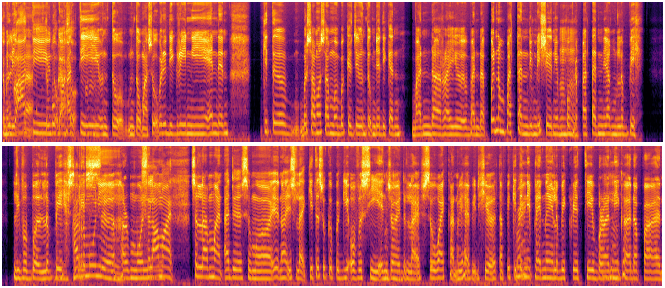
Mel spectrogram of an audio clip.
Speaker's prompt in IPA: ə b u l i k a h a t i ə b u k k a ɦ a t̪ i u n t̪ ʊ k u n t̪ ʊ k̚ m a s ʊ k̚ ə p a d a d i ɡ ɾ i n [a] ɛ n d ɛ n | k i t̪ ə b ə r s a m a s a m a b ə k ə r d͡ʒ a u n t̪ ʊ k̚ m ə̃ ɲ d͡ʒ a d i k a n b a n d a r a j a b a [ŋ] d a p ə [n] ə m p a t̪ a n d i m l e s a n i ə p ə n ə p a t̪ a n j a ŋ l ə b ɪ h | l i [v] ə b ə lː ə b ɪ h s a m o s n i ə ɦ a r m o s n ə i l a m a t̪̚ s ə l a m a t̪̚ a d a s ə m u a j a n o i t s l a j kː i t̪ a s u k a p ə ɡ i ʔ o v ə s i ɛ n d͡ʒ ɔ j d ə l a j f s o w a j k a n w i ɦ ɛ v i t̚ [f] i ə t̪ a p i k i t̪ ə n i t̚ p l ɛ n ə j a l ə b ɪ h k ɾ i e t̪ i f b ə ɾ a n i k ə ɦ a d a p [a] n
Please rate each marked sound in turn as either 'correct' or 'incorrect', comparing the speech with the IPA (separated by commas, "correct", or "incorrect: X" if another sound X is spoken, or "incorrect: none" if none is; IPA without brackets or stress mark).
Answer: incorrect: i, incorrect: n, correct, correct, incorrect: h, correct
